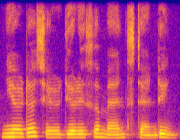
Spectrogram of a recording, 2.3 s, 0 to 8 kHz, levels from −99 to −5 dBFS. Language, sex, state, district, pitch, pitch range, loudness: English, female, Arunachal Pradesh, Papum Pare, 185 Hz, 175-205 Hz, -14 LUFS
